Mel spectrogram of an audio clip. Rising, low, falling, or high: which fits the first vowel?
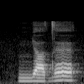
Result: low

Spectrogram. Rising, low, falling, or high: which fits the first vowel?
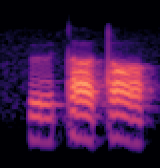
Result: low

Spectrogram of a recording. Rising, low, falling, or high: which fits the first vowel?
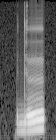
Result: rising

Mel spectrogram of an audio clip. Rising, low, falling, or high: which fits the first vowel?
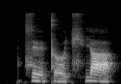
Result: falling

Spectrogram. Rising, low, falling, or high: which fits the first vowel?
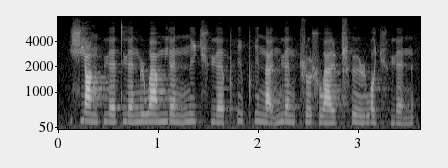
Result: falling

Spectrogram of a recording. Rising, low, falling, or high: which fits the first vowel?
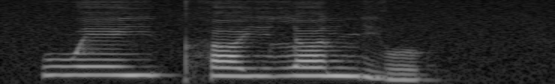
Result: high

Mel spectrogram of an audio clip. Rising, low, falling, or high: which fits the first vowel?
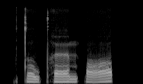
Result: low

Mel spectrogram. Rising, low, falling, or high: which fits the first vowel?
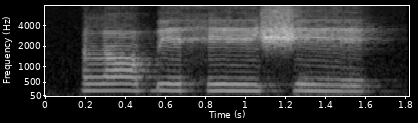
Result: low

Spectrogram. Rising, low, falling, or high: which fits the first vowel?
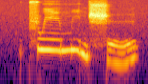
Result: high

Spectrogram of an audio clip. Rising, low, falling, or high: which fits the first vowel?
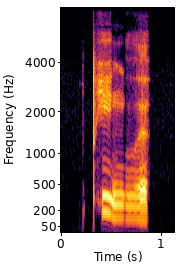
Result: falling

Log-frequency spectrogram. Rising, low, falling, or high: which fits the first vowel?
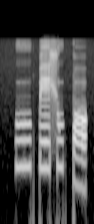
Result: high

